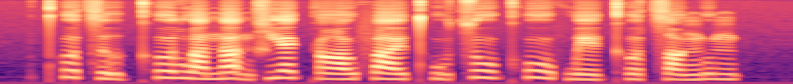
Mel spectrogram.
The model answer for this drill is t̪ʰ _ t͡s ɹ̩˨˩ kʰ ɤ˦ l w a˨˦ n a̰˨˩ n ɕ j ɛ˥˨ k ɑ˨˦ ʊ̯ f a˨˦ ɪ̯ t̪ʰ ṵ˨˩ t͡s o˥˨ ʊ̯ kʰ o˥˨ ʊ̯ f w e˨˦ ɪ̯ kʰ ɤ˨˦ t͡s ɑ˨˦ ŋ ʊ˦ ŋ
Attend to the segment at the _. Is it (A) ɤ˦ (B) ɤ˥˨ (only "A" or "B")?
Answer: B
